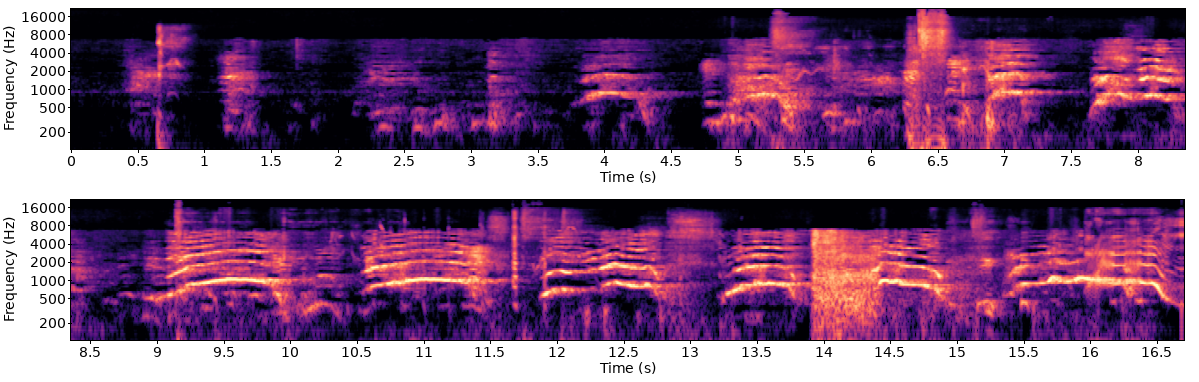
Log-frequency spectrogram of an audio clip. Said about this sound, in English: Hey. Play that scream one more time. Just for one of my people.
